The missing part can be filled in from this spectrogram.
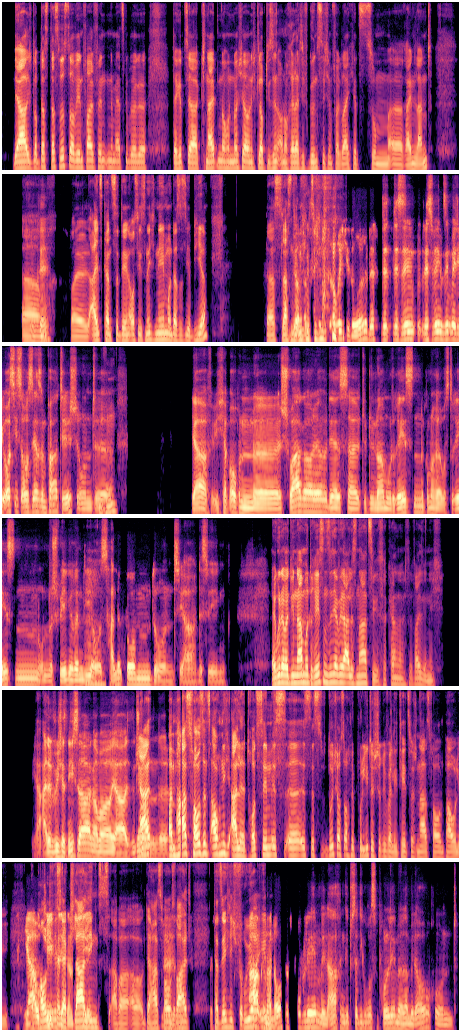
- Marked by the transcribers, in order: laughing while speaking: "nicht mit sich machen"; chuckle
- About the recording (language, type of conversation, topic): German, unstructured, Welche Werte sind dir in Freundschaften wichtig?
